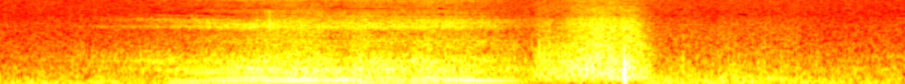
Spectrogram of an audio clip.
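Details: One drawn-out, droning snore on the in-breath followed by a short noisy puff of air out; snoring, possibly with a fart.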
